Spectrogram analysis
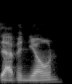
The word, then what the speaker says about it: Avignon: different perfumes nearby is avignon the g is silent another great area so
